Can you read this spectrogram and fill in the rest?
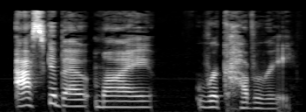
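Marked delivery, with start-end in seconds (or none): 2.0-2.9 stress placed on the word 'recovery'. Telling listeners what to ask about, stress on 'recovery'. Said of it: "I'm very much emphasizing the word recovery".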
